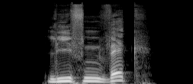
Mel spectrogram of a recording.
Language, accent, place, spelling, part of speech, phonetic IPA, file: German, Germany, Berlin, liefen weg, verb, [ˌliːfn̩ ˈvɛk], De-liefen weg.ogg
- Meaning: inflection of weglaufen: 1. first/third-person plural preterite 2. first/third-person plural subjunctive II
